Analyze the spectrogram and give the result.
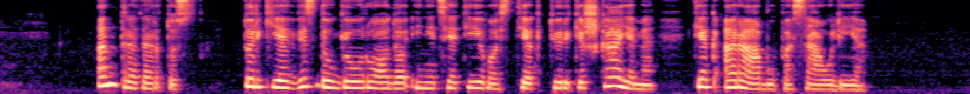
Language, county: Lithuanian, Vilnius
